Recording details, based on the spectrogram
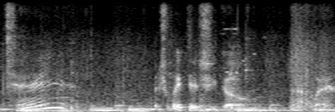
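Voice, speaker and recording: A man's voice: high voice, huge pitch swings, unhurried. A man doing casual playthrough commentary as a gaming streamer, with murmured asides and reactions. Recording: loud game music behind. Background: video game music.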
